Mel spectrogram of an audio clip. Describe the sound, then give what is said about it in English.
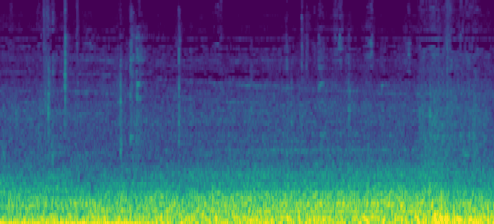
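An airplane's back wheels meet the runway on landing, heard as a loud, steady low rumble and roar that holds without pause for the whole stretch, with no voices. “Okay, that's the back wheels. Here it comes.”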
